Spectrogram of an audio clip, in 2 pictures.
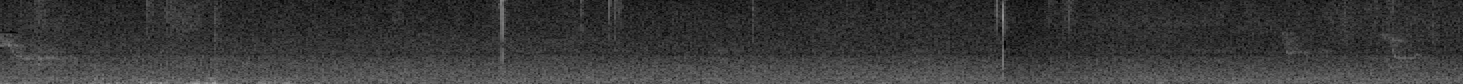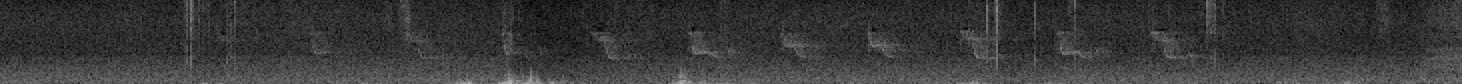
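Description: Dry fireweed (rosebay willowherb) stalk being stripped and pulled apart by hand, with rustling and small crackles and snaps of dry plant fibre; the louder crackles come about seven to eight seconds in. A steady hiss of wind in the trees runs underneath.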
